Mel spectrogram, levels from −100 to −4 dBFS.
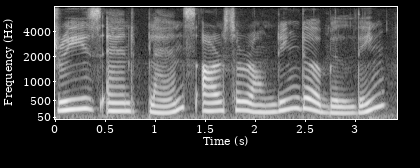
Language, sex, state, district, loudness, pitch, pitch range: English, female, Assam, Kamrup Metropolitan, -16 LUFS, 225 Hz, 200-255 Hz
